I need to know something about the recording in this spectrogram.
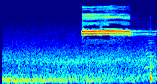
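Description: Referee's whistle: one steady, high-pitched blast starting a little past halfway and lasting under a second, blown after checking his watch to start play.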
